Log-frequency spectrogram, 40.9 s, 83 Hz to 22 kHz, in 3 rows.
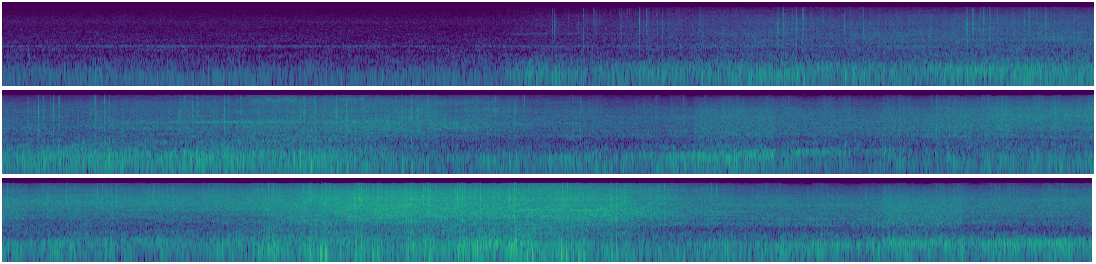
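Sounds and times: model train wheels rushing on rails: 6.2 - 40.9
clicks of wheels on rail joints: 13.9 - 19.2.

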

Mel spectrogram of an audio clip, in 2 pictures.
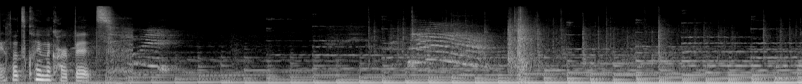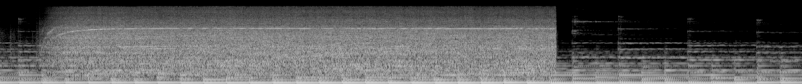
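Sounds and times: carpet cleaner motor whine: 7.0 - 13.6
loud rushing noise: 8.5 - 13.6.

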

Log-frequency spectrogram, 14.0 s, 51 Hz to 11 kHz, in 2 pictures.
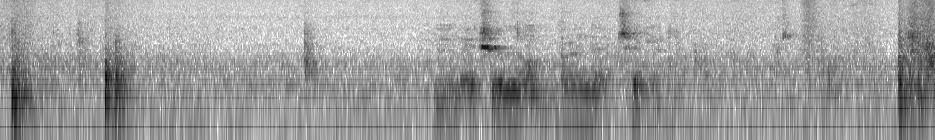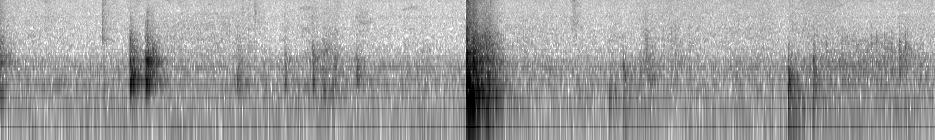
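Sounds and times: loud sharp knock: 10.5 - 10.8.

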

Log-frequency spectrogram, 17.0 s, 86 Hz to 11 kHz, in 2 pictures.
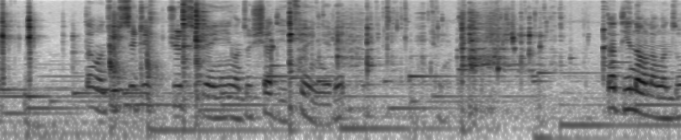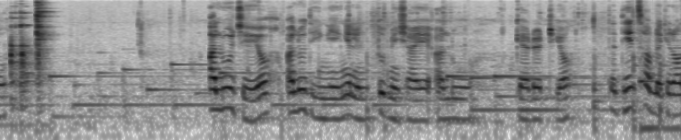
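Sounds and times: soft piano music: 0.0 - 17.0
metal ladle scraping a pot: 1.8 - 7.7.

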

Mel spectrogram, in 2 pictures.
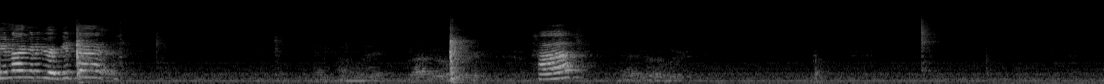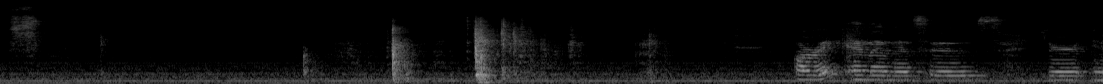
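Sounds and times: steady low hum: 0.0 - 22.0
kitchen knocks and clunks: 14.9 - 16.9.

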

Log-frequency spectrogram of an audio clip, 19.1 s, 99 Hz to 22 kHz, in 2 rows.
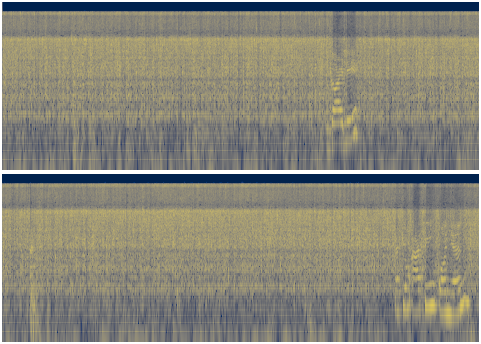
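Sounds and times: food sizzling in hot oil: 0.0 - 19.0.

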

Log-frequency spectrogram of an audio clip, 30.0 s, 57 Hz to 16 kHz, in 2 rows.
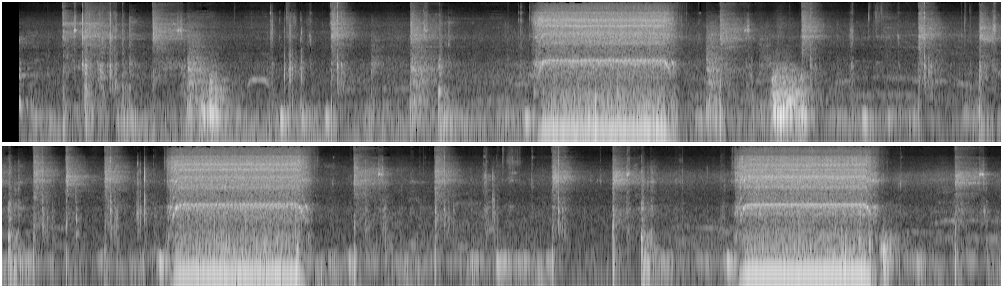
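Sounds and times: spindles winding with loud whine: 7.9 - 10.2, 17.4 - 19.8, 26.0 - 28.2.

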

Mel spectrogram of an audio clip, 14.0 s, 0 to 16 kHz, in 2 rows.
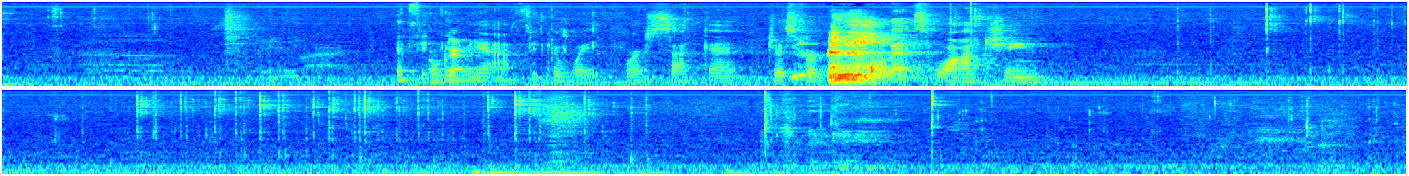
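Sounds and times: keyboard typing clicks: 5.9 - 11.0.

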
